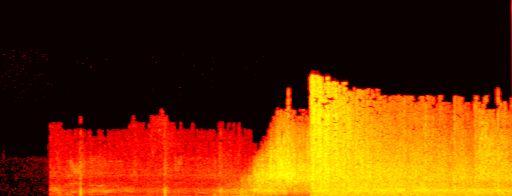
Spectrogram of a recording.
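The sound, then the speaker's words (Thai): Airstrike explosions in the southern suburbs of Beirut, starting with a few sharp thuds over a low rumble, then swelling into a loud, sustained roaring blast that carries to the end, with voices faintly present. “ก็เป็นนาทีของการโจมตีที่เกิดขึ้นนะครับ”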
